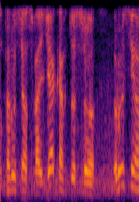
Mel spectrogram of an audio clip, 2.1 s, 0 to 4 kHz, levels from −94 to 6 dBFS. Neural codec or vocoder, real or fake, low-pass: codec, 44.1 kHz, 7.8 kbps, DAC; fake; 3.6 kHz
